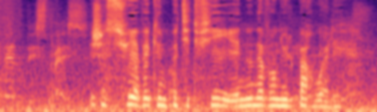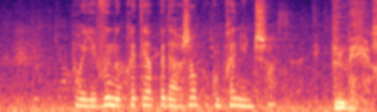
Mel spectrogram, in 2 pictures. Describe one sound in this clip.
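A young woman speaks softly and pleadingly, close by.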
